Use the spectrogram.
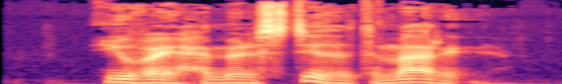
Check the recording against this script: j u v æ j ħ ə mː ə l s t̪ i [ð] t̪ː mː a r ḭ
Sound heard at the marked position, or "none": ð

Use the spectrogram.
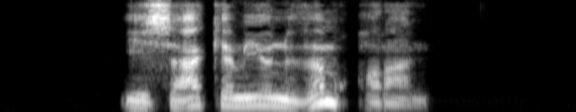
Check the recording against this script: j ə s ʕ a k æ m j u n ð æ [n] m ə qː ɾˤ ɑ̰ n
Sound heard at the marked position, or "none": none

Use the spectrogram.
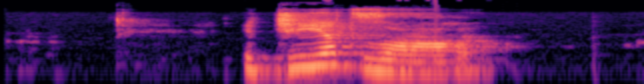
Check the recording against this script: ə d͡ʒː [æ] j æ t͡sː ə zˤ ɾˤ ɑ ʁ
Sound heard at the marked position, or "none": i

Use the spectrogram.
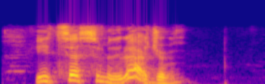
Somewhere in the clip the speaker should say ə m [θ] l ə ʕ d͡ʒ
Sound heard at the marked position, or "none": ð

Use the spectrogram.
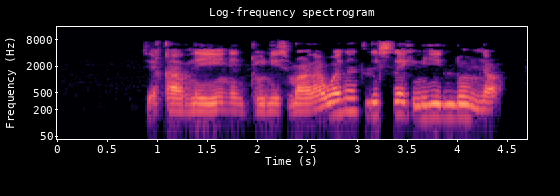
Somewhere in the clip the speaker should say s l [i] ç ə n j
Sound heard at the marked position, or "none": æ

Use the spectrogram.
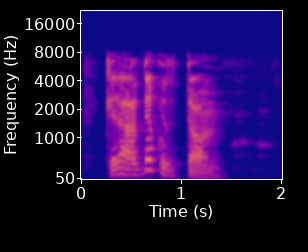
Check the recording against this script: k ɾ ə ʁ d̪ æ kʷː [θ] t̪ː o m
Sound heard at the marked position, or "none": ð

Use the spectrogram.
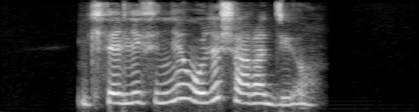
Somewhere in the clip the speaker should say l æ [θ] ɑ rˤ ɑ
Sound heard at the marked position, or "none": ʃ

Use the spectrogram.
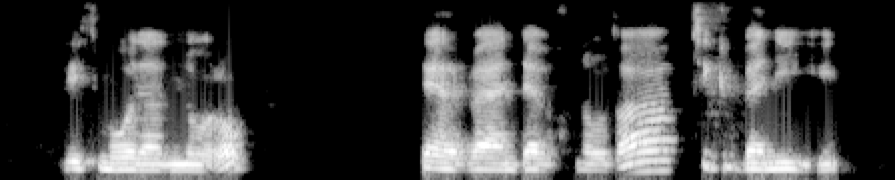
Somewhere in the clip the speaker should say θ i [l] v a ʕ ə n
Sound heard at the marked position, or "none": ɾ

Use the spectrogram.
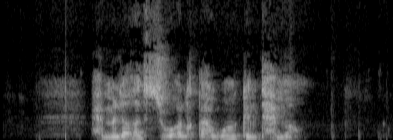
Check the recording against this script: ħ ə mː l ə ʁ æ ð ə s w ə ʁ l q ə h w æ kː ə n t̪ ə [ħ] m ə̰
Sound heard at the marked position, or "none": ħ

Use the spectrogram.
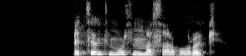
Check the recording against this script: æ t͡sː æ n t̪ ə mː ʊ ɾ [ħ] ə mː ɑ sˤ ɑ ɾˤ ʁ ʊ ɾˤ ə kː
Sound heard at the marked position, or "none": θ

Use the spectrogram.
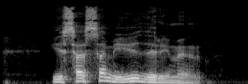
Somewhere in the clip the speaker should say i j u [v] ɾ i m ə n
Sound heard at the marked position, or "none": ð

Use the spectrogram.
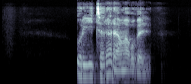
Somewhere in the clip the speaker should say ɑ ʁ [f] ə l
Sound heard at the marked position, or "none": v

